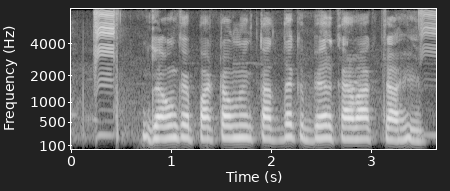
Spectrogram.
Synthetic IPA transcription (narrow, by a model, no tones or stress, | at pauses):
ɡãːõkepəʈəwnit̪əd̪jəkbeːɾkəɾbaːkt͡ʃaːɦi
